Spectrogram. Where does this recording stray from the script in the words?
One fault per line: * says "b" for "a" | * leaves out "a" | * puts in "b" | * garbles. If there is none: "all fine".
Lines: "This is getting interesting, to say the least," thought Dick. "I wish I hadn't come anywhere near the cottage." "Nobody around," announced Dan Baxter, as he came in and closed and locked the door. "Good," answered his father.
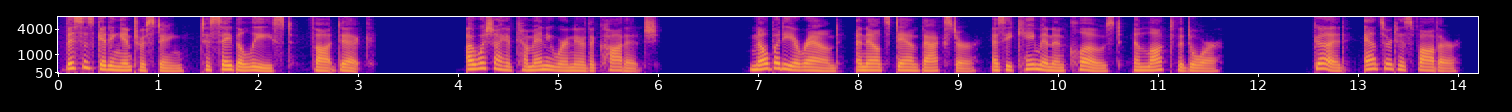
* says "had" for "hadn't"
